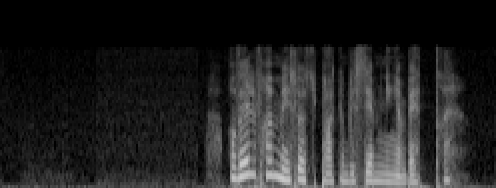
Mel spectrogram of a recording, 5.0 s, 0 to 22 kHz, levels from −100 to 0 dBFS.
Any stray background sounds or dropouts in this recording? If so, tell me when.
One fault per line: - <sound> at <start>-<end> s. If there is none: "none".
none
